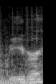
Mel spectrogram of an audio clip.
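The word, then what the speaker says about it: Bieber: Stone House that is known as the beaver house but it's not spelled like Beaver it's b-i-e-b-e-r I think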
